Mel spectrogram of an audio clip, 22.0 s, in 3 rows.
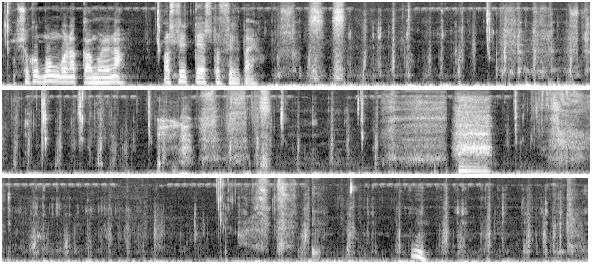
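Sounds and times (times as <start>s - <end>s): chewing and lip smacks: 3.3s - 12.3s, 13.6s - 22.0s
short loud vocal sound: 13.0s - 13.6s.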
